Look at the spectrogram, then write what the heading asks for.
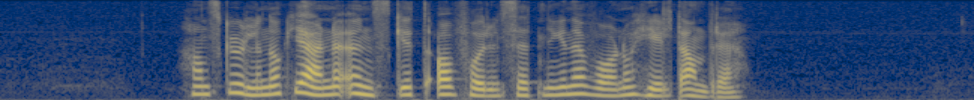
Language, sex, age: Norwegian, female, 36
